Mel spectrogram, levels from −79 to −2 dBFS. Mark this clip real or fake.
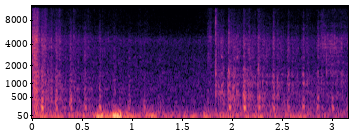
real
